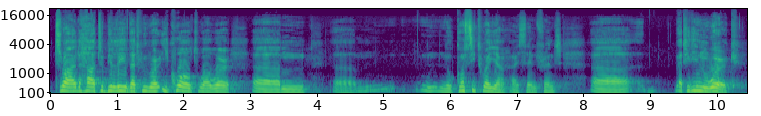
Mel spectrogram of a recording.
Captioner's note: french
